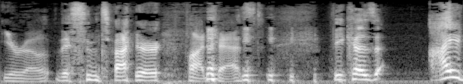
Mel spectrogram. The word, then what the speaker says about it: Iroh: But, like, that is how it would be pronounced in Japanese. And, like, in my brain, this is, like, an Asian culture. And so I, like, default to the Japanese pronunciation, yeah, which is the one that I have a passing familiarity with. And so it would be Iroh.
